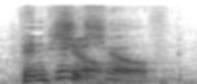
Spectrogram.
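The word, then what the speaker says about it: pintxo: Pinxto.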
